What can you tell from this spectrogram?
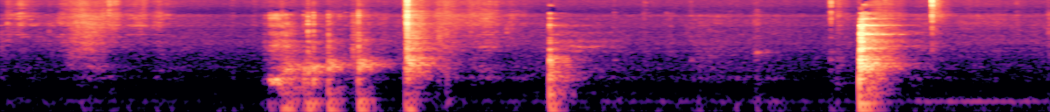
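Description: A small wooden stick scraping and tapping against a maple mallet head at the walnut inlay: a quick run of short scrapes about two seconds in, then three separate sharp taps, the loudest near the end.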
